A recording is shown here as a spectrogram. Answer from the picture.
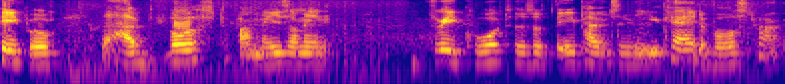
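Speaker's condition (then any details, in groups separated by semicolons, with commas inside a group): Cerebral palsy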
